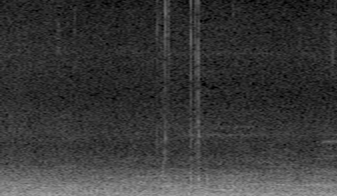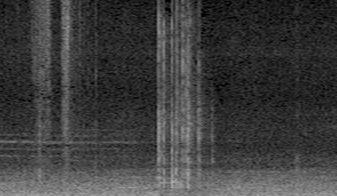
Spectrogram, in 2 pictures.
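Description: Land snail shells clicking and clattering as the meat is picked out with a bamboo skewer, a handful of short clicks with a sharper clatter about five seconds in, over a steady low background rumble.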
